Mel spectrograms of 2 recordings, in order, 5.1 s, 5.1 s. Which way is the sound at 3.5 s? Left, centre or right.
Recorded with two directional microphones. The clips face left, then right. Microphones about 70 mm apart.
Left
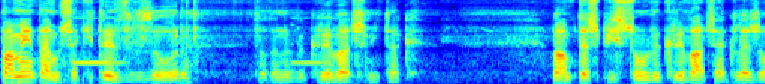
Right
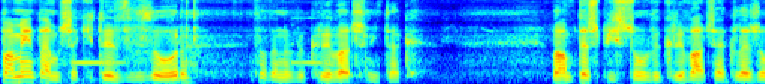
Centre.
